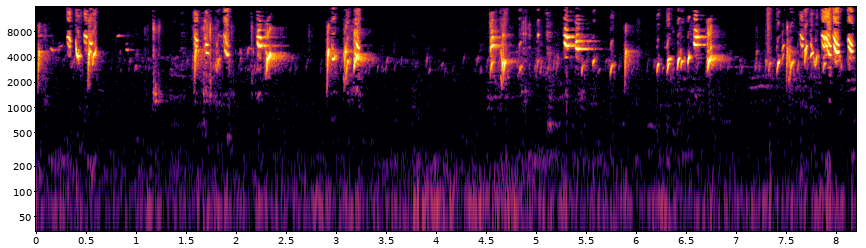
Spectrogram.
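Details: European goldfinch call meant to motivate a caged bird to sing, heard as rapid, high tinkling twitters and buzzy chirps in irregular clusters separated by short gaps.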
